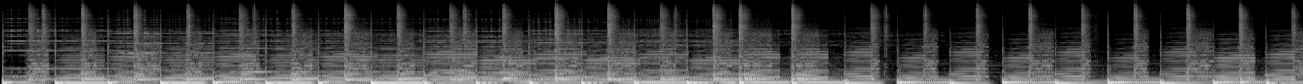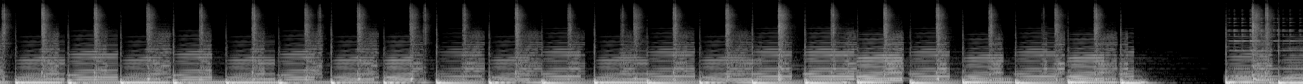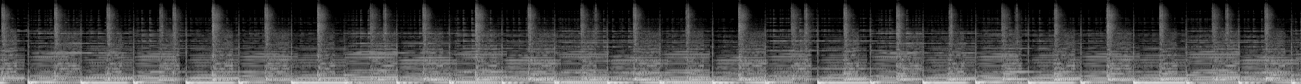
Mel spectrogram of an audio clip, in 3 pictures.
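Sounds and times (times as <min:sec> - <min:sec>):
instrumental music: 0:00.0 - 0:39.0.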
